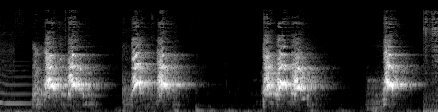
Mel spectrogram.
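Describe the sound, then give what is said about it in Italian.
AI-generated Chihuahua barks, made with ElevenLabs' Text to Bark site translating a spoken phrase, in short, high-pitched, yappy bursts: quick doubles and a rapid cluster, separated by brief pauses, ending with one final yap. The barks are loud and clear, with no talking. “Questa è la versione Chihuahua.”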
